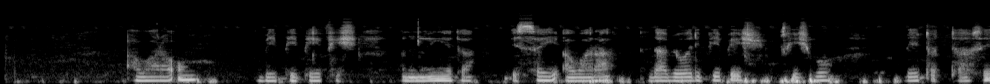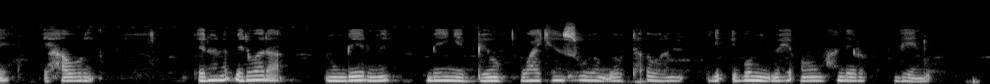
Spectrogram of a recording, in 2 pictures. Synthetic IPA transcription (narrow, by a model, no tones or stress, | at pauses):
ʔawaɾaʔɔn | bɛpʰɛpɛfiʃʔanunniɲata | ɓɛsajiʔawaɾadabɛwadipɛpɛ̰ʃfiʃbɔ | bɛtʰatʰːasɛ̰ | ɓɛhawɾi | ɓɛdɔnɓɛdwaɗa̰ | ɗumbeɗumɛ | bɛɲebːɛɔnwakinsujɔmɓɛtʰːaʔawɾam | liʔːibominɗɔhɛɓɔɔnhandɛɾ | vendu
